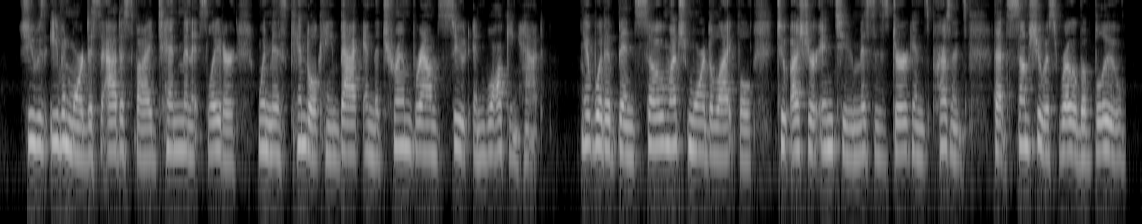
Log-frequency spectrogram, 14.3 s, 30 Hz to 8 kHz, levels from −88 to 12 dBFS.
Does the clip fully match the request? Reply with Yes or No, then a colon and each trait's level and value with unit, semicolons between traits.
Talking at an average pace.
Yes: average, 170 wpm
